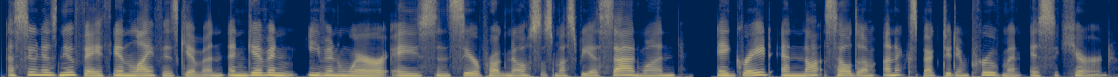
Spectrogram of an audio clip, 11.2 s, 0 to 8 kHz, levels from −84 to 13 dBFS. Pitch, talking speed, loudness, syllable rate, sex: 210 Hz, 160 wpm, -17 LUFS, 4.7 syllables/s, female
